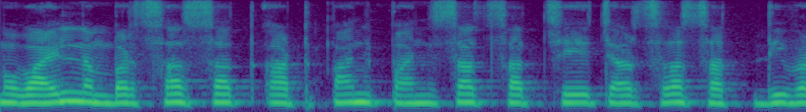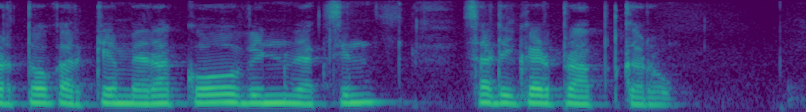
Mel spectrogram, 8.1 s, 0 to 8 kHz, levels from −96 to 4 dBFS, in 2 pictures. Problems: none marked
